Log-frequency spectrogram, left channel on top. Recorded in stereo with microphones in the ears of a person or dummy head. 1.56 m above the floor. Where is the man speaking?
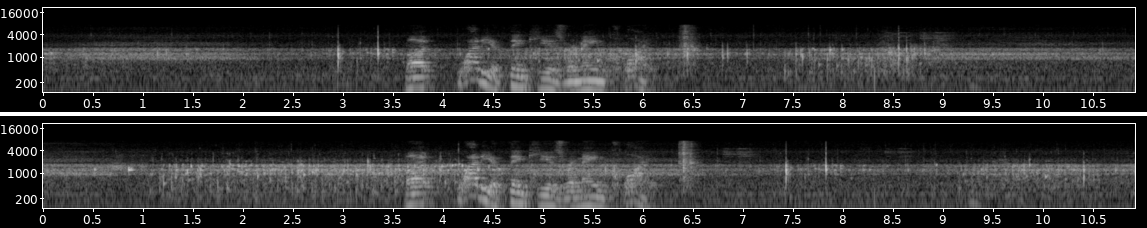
70° right (ahead or behind), 1.4 m; by 6.2 s 30° right (ahead or behind), 2 m.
